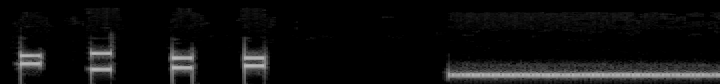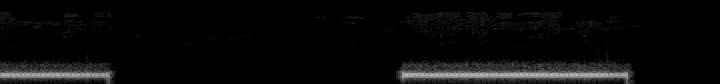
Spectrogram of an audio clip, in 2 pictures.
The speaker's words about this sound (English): All right, let's just dial Kelsie's number. Here we go, man.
